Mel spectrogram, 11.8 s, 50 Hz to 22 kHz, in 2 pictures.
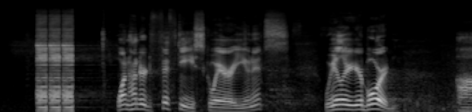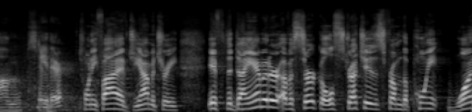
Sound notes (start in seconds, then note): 0.4 buzzer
